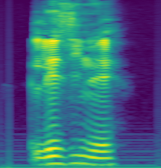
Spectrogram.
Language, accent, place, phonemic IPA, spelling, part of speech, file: French, France, Lyon, /le.zi.ne/, lésiner, verb, LL-Q150 (fra)-lésiner.wav
- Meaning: to skimp, to overly limit one's spending, to be frugal to an excessive degree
